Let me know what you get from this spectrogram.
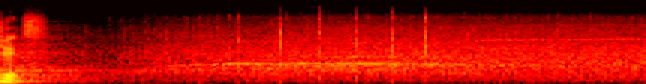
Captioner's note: audience applauds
